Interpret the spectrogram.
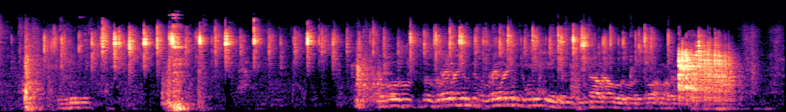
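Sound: dice being rolled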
